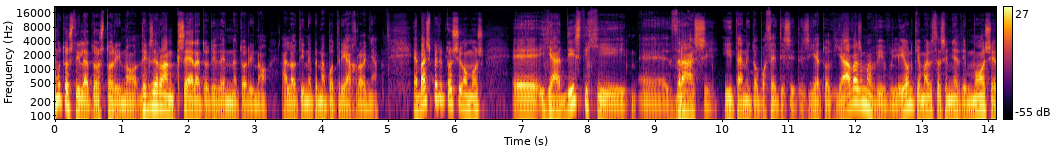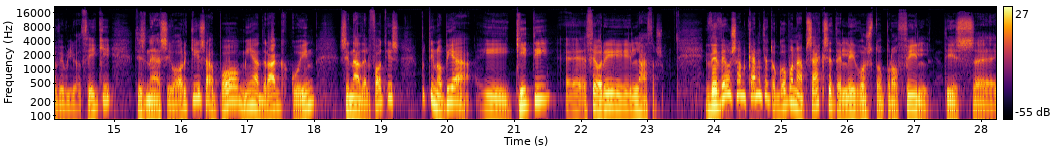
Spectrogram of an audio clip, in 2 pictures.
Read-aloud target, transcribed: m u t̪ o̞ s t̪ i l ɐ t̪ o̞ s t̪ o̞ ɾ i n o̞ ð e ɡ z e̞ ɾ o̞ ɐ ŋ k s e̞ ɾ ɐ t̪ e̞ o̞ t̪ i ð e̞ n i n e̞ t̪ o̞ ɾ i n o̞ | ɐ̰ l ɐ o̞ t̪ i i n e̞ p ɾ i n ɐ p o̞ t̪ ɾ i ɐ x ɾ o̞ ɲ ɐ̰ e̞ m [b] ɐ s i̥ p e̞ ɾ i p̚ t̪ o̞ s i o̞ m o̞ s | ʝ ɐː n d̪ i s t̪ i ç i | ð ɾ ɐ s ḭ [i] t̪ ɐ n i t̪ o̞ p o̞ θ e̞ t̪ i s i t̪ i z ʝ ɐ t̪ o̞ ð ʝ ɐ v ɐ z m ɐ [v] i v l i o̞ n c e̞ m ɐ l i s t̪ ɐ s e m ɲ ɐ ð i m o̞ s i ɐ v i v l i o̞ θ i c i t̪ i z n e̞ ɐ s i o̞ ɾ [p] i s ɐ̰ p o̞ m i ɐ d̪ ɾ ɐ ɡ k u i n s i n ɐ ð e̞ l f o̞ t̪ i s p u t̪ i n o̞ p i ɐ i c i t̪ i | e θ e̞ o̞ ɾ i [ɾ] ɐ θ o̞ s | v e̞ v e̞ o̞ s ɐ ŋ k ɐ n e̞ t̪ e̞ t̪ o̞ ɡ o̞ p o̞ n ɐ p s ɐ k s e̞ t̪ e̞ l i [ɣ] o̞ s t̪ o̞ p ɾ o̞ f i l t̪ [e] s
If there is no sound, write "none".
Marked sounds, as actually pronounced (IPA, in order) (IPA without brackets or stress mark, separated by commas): b, i, v, c, l, ɣ, i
